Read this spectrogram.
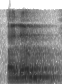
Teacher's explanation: الم حمزہ اقصی حلق سے ادا کریں گے، میم ساکن پہ اظہار شفوی ہے.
